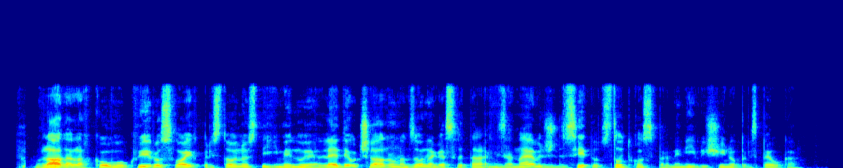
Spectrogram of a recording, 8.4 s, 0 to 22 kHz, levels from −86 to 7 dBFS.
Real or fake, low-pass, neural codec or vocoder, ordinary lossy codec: fake; 10.8 kHz; codec, 24 kHz, 3 kbps, HILCodec; none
